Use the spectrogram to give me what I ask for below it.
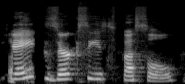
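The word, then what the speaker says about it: Jake Xerxes Fussell: It's Jake Xerxes Fussle.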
